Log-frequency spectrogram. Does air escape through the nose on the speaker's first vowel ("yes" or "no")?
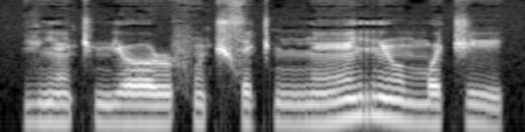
yes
